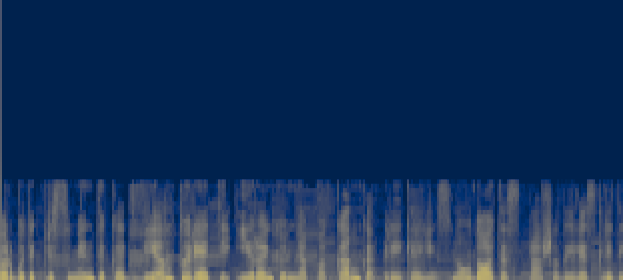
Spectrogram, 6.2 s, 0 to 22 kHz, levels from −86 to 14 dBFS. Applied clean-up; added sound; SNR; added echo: none; none; none; none.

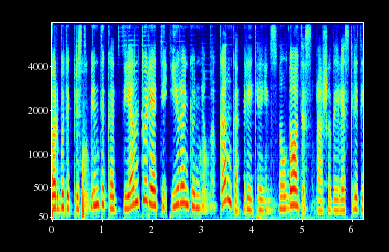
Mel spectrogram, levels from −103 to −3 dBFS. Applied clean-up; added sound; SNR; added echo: neural mask model DeepFilterNet 3.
